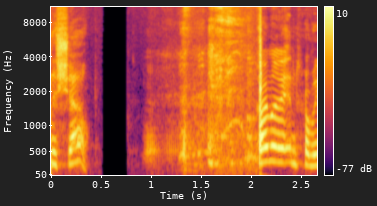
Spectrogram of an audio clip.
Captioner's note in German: Lachen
